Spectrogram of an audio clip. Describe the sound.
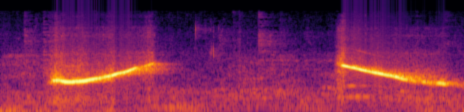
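A person whistles by mouth, imitating a swanee (slide) whistle: one tone glides steadily upward, a pause, then another glides smoothly down. Fairly loud, with no talking.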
